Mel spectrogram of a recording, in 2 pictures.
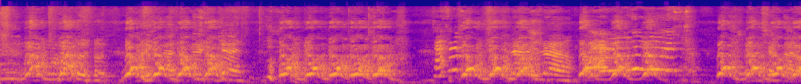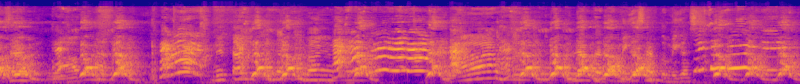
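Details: Two first-time Siberian Huskies, dam and sire, vocalize through a stud session with repeated wavering, talkative howls and whines in short bursts separated by brief gaps.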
